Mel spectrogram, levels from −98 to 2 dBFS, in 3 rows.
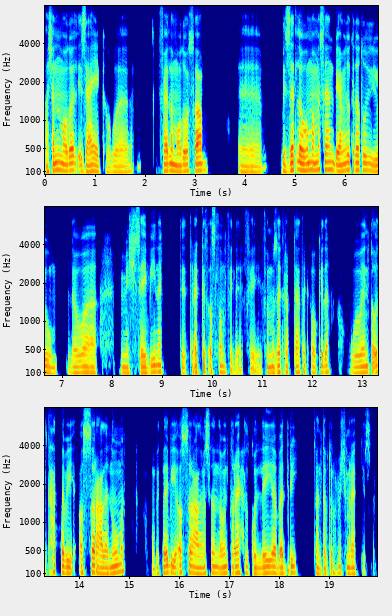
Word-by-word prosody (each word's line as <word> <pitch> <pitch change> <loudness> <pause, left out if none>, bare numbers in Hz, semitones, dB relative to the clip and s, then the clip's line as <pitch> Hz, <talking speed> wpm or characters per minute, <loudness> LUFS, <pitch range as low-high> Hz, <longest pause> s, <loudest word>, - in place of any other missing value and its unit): عشان 120 +6 +3
موضوع 120 +1 +5
الإزعاج، 110 -4 +2
هو 95 +1 -3 0.6
فعلًا 115 +1 +3
موضوع 110 +1 +3
صعب. 115 +2 +5 0.7
آآ، 95 -2 -3 0.4
بالذات 125 +6 +4
لو 125 -3 +7
هُم 125 +1 +4
مثلًا 135 -1 +2
بيعملوا 115 +3 +4
كده 130 0 +3
طول 125 0 0
اليوم، 105 -4 0 0.2
اللي 105 -2 -6
هو، 100 -1 +1 0.5
مش 100 -1 -4
سايبينك 110 +3 0 0.3
ت - - -5
تركِّز 105 +4 -3
أصلًا 110 0 -3
في 105 - -7
في - - -7
في - - -25
المذاكرة 105 +2 0
بتاعتك 105 0 -5
أو 95 - -1
كده. 105 +4 -3 0.4
وأنت 105 +2 -1
قُلت 110 0 0
حتى 125 -2 0
بيأثِّر 115 +2 +1
على 100 -2 +3
نومك، 120 +7 +2 0.6
وبالتالي 110 +5 0
بيأثِّر 120 +2 +1
على 100 -2 +3
مثلًا 110 +1 -1
لو 105 +1 +1
أنت 110 -1 -3
رايح 115 +2 +1
الكلية 105 +1 +1
بدري، 110 +2 0 0.3
فأنت 95 -1 -3
بتروح 110 +4 -5
مش 110 -2 -7
مركِّز. 100 +1 -4
110 Hz, 145 wpm, -24 LUFS, 100-115 Hz, 0.7 s, لو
